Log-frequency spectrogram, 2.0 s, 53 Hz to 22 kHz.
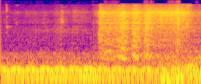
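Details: Toyota Vios 2010 after radiator and AC condenser replacement and clearing a cam position sensor circuit code: quick catch on the starter, then smooth even rise in revs with no misses or knocks; starts and runs fine.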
